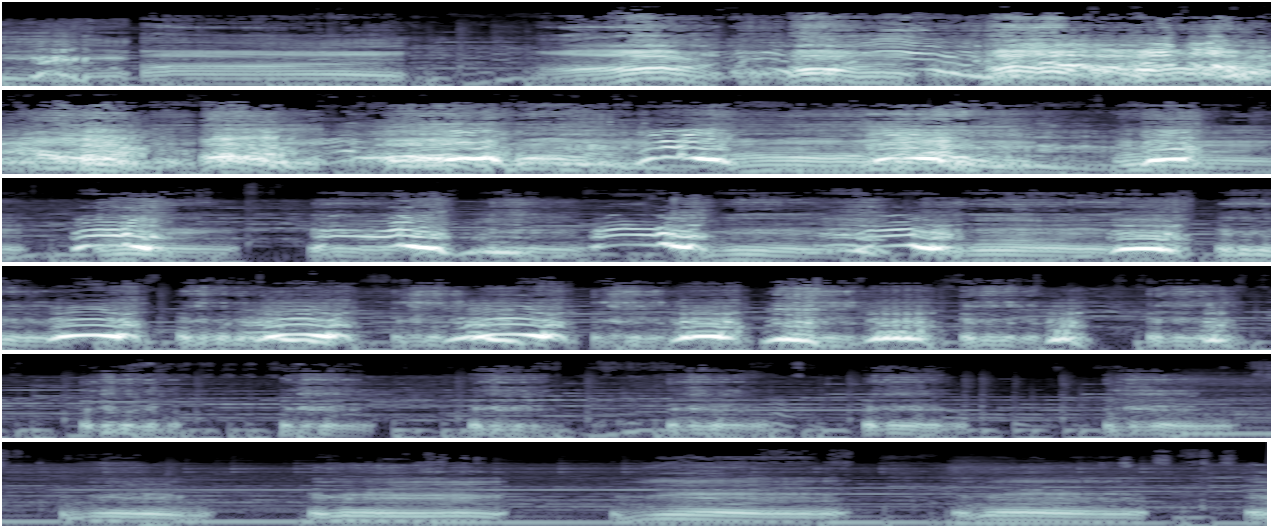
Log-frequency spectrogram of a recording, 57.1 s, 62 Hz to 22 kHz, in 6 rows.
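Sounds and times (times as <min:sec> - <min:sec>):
lion roaring: 0:00.0 - 0:03.2, 0:04.0 - 0:38.0, 0:38.6 - 0:39.4, 0:40.2 - 0:40.8, 0:41.6 - 0:42.3, 0:43.0 - 0:45.3, 0:46.3 - 0:49.2, 0:49.9 - 0:51.5, 0:52.2 - 0:54.0, 0:54.7 - 0:56.2.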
